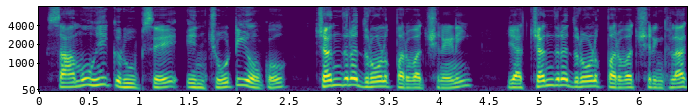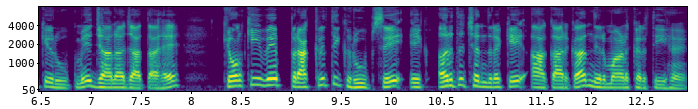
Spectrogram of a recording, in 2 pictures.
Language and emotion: Hindi, neutral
